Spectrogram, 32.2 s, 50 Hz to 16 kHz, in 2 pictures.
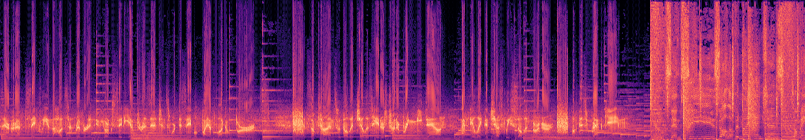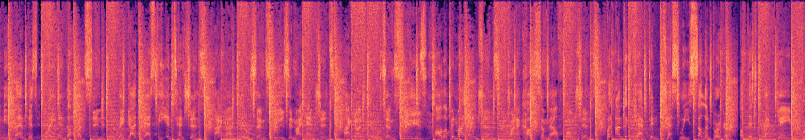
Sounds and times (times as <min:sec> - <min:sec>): Music: 0:00.0 - 0:32.2.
